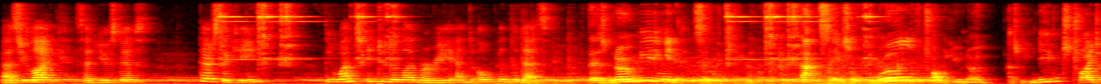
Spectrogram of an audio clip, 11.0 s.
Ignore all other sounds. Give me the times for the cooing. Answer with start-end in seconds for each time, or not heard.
0.0-9.4.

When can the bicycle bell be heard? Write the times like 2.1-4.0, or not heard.
2.1-4.0, 7.2-8.8.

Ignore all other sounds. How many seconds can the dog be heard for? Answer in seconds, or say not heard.
not heard.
